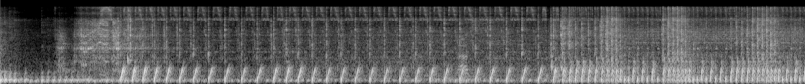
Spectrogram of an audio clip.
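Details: Yamaha Fino scooter start after replacing rear axle seal, crankshaft and pulley shaft seals, tested with exhaust not yet fitted: starts, then settles into a loud, even popping idle around five beats a second; runs clean, no knocks or rattles.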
